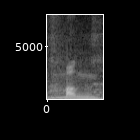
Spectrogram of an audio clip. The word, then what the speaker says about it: Mwng: They also hold the record for the biggest-selling Welsh-language album of all time with their fourth full-length, spelled MWNG, which, as far as I can tell, is pronounced like in mung bean, but it's hard to tell because Welsh is a language where the letter W is a vowel.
